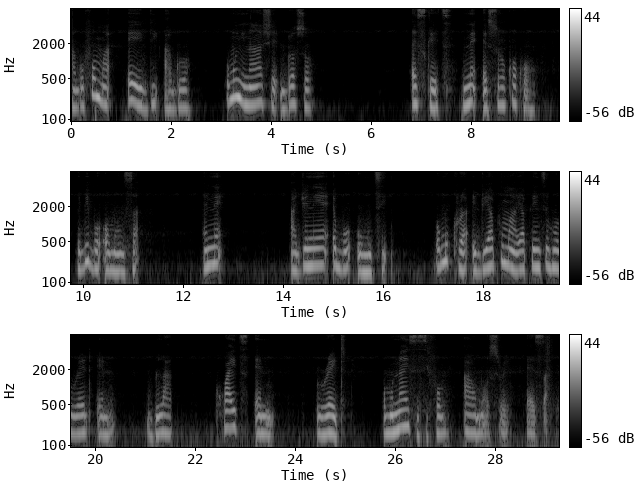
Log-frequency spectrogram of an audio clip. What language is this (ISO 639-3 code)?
aka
